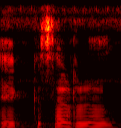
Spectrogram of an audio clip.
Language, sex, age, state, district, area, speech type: Urdu, male, 18-30, Bihar, Saharsa, urban, spontaneous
